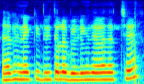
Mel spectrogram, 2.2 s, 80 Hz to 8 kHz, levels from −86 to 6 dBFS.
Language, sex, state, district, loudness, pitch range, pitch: Bengali, female, Tripura, West Tripura, -12 LUFS, 240-255 Hz, 245 Hz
